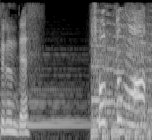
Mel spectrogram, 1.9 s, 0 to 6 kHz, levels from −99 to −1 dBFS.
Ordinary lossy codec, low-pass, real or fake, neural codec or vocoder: none; 5.4 kHz; real; none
